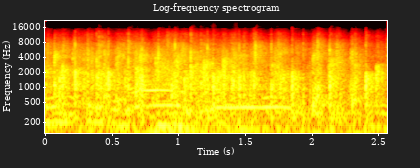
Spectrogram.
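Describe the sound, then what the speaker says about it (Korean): Audience applause at an environmental concert held with high school students in Hamyang, a dense, steady patter of many hands that fills the whole stretch, with brief sustained tones sounding faintly over it. "트레이닝 싸움에서 승리할 수 있는 법을 알려주신 이정호 선생님께 다시 한번 큰 박수를"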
